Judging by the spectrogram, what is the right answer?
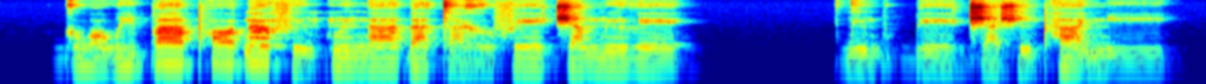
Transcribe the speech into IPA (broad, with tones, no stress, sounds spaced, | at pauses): ɡ ʊ˨˦ w ɔ˨ w iː˦ b aː˦ pʰ ɔ˦ ɗ ã˦ f ĩ˨ kʷ ĩ˦ n aː˦ ɗ a˦ t a˨ ɣ ʊ˨ f eː˦ t͡ʃ a˦ m ĩ˦ l e˦ | d ĩ˨ b ʊ˦ ɡ͡b eː˨ d͡ʒ a˨ ʃ ĩ˨ pʰ a˦˨ ɲ iː˦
